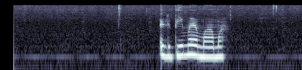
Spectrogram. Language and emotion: Russian, neutral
